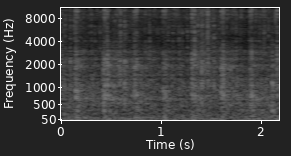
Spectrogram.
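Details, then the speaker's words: Shimano rear derailleur after clamping cable: rhythmic ticking rattle as pedals turn after one-gear shift, upper jockey wheel not in line with sprocket due to insufficient cable tension; fix by winding out barrel adjuster. "reason for that is that this upper jockey wheel isn't perfectly in line with the sprocket that the Chain's on"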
